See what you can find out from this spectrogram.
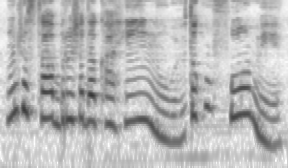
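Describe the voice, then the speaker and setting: A woman's voice: high voice, sing-song, normal speed, dark tone, voice pushed up. A woman voicing a nervous, hungry teenage schoolboy with a whining, pleading manner in an audiobook story. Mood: whiny, hungry.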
